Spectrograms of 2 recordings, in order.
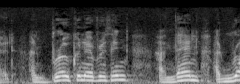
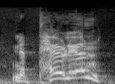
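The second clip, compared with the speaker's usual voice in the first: high, indignant cannon voice; booming cannon; 14 semitones higher, slower than usual. A narrator's reading. Cannon offended at the Napoleon claim, booming. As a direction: boom out the name in outrage. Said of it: "it boomed".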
